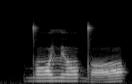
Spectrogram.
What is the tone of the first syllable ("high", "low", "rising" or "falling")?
high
